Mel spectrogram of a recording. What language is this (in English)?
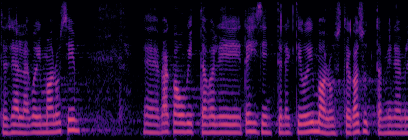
Estonian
